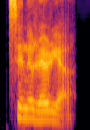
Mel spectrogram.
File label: "cineraria", Indian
